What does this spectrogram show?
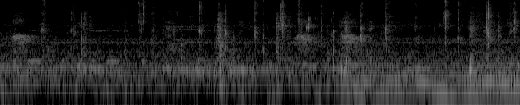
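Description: Close-miked chewing and biting, with wet mouth clicks and smacks, as rice and fish curry are eaten by hand. A low hum comes in about seven seconds in.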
